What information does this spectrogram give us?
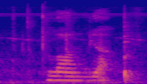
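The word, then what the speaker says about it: lagniappe: Lanyap. Okay, that's how you pronounce it.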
